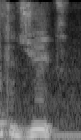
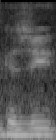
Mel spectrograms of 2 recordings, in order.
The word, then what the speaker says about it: Khajiit: I'm a Khajiit. Khajiit? How do you say it? Khajiit? Khajiit, yeah.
